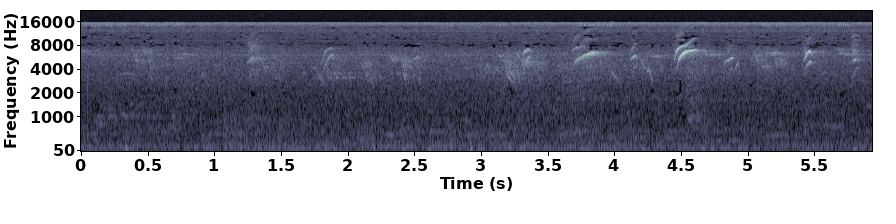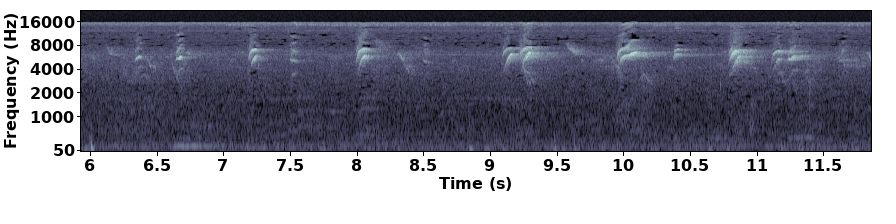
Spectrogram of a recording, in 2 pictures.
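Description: Small birds chirping, a quick run of short high chirps that grows denser from about three seconds in, over a low steady rumble of outdoor background noise. A single short knock sounds about halfway through.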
